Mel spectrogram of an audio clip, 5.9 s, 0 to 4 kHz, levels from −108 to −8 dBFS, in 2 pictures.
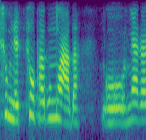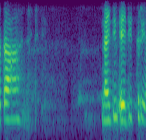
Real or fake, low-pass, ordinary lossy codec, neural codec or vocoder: fake; 3.6 kHz; Opus, 24 kbps; codec, 16 kHz, 4 kbps, FunCodec, trained on Chinese and English, 50 frames a second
